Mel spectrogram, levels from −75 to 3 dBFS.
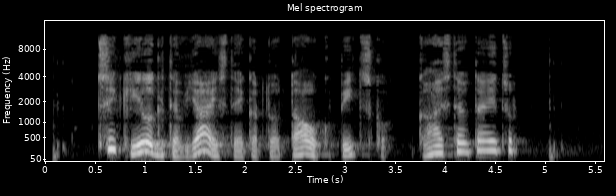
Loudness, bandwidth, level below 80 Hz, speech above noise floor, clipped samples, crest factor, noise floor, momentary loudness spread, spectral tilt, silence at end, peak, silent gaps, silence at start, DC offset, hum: -22 LUFS; 11.5 kHz; -56 dBFS; 35 dB; under 0.1%; 18 dB; -56 dBFS; 14 LU; -5.5 dB/octave; 0.5 s; -4 dBFS; none; 0.1 s; under 0.1%; none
